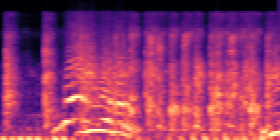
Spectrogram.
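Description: A man speaking excitedly, opening with a short, rapid rattle of clicks.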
